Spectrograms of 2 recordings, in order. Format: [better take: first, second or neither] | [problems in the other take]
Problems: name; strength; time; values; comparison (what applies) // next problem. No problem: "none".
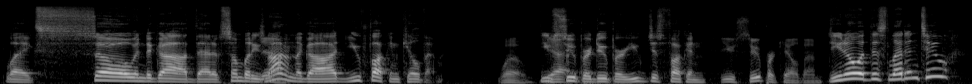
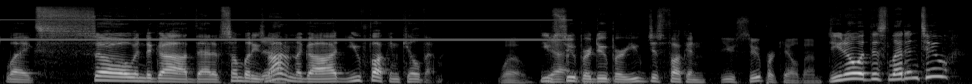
first | high-pitched whine; loud; until 5.5 s; 3 kHz, 10 dB below the speech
